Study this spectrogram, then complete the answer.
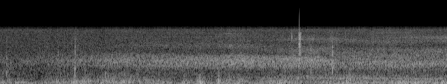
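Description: A car drives past on a nearby road.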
